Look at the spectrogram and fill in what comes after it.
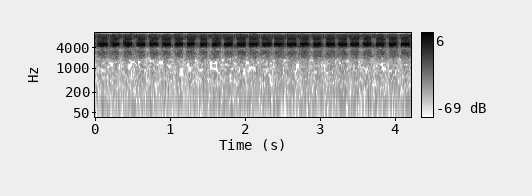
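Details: Cicadas of Provence, southern France, calling in summer with a strident high buzz chopped into quick regular pulses, about three per second, loud and continuous.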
